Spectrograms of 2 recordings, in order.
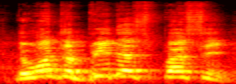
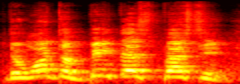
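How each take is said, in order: Both takes have the same delivery.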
